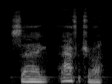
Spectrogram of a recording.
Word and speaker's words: SAG-AFTRA: SAG-AFTRA, and the whole contract issues and disputes about video game companies using your likenesses with AI without paying you.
